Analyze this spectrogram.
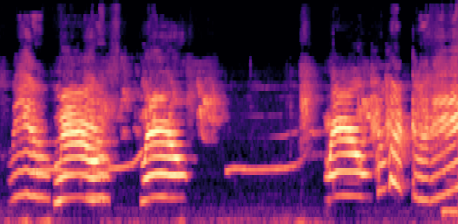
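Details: Pet ringneck parrot talking into a phone while watching himself, imitating a cat's meow: a run of nasal, harmonic meows, some bending upward, with a brief rising whistle in the middle.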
